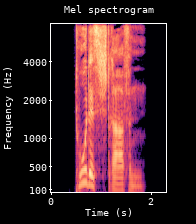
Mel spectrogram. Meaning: plural of Todesstrafe
- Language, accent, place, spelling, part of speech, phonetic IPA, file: German, Germany, Berlin, Todesstrafen, noun, [ˈtoːdəsˌʃtʁaːfn̩], De-Todesstrafen.ogg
